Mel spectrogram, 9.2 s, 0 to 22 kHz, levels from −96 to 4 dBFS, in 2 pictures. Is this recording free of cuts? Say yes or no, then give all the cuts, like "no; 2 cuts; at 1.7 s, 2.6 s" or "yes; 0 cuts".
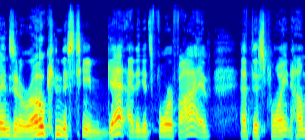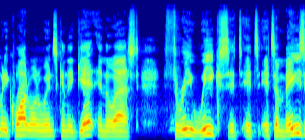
yes; 0 cuts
